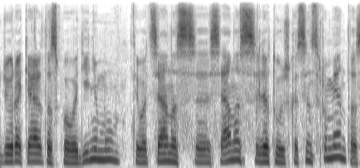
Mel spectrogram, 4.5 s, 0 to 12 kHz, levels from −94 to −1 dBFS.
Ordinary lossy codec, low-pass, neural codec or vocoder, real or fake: AAC, 64 kbps; 10.8 kHz; vocoder, 48 kHz, 128 mel bands, Vocos; fake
